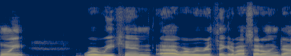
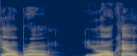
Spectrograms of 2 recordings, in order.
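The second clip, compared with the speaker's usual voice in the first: slow, amused, put-on voice through laughter; 3 semitones higher, 5 dB louder than usual. Retelling seeing a man with scratches and ripped clothes, retelling a laughing question. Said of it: "and I'm laughing".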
